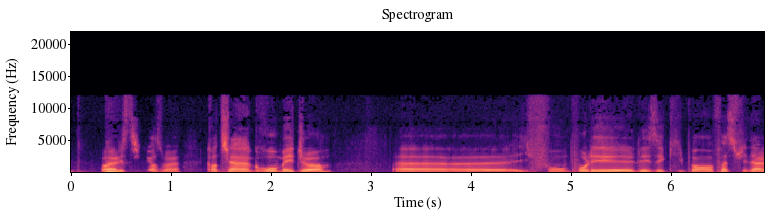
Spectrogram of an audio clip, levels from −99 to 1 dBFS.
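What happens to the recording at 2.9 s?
Nothing goes wrong at 2.9 s; the speech runs through that moment intact, with no dropout, click or other fault.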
